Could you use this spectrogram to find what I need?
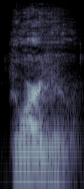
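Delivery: hissing, insistent voice. Leaning hard on the wounded assassin, she demands an answer again, hissed. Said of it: "she hissed again".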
